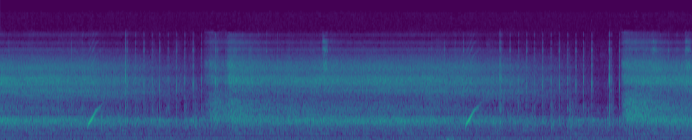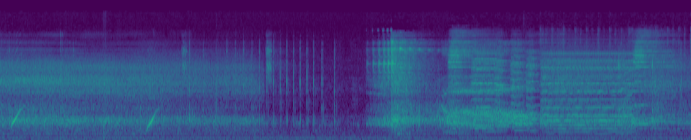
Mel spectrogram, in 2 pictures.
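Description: Upbeat video game music plays through a television speaker.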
